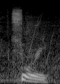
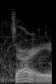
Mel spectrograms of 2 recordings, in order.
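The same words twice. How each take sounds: First: "Sorry" with a rounded "oh" vowel, SORE-ee; mock-Canadian "Sorry", first syllable like "sore". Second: Said in the usual way. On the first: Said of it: "And he's like". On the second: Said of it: "he's like, "Sorry".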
